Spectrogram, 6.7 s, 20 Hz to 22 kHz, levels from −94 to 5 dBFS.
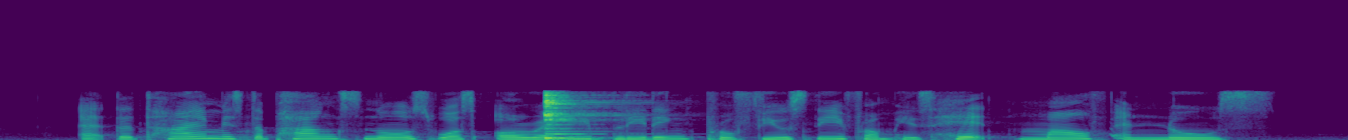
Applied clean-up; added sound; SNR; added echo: none; Cowbell; -4 dB; none.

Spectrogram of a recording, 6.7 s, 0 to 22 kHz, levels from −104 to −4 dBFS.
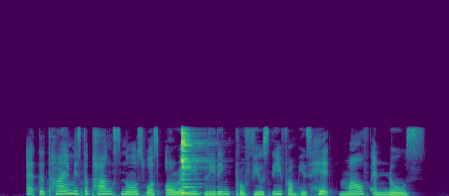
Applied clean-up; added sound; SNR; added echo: classical method log-MMSE.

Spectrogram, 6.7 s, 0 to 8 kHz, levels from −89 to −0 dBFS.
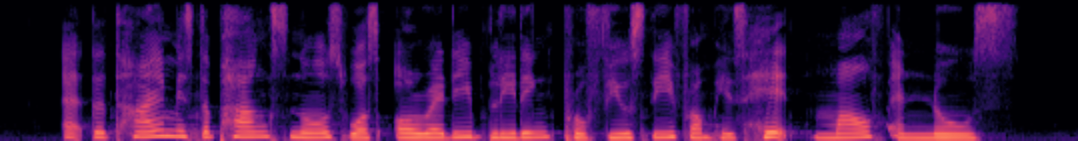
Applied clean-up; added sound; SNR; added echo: none; none; none; none.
